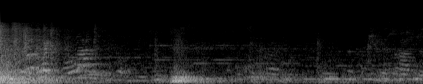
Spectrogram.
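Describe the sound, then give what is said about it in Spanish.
A wooden chair breaks during a sermon: one sudden crack and thud stands out near the middle, under steady talking from the speaker. “¿Se partió la silla? Dios mío.”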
